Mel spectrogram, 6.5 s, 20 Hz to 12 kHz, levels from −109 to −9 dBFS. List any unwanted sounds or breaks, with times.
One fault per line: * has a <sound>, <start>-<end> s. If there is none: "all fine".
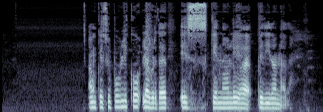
all fine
